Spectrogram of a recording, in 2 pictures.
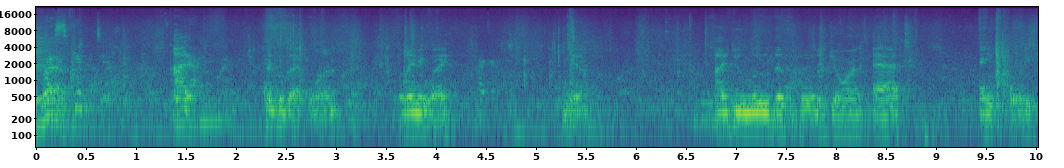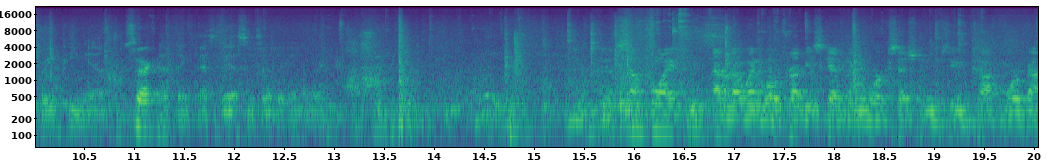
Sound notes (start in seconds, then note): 14.6 gavel pounds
